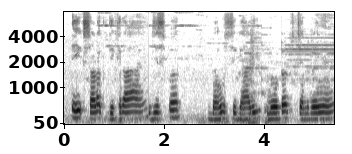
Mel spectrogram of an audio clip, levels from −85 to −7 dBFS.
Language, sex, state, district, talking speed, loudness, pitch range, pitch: Hindi, male, Uttar Pradesh, Varanasi, 145 wpm, -22 LUFS, 160-180 Hz, 170 Hz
